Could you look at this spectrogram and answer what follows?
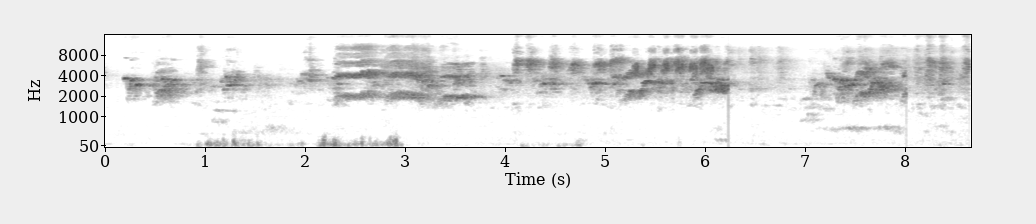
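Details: Evening chorus of budgerigars: fast, overlapping warbled chatter and clicking chirps, with a few low knocking sounds early on, continuous high twitter throughout.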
